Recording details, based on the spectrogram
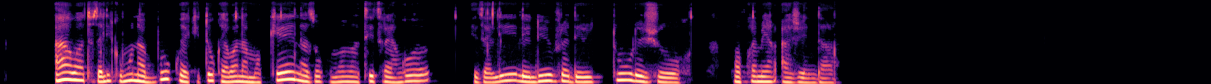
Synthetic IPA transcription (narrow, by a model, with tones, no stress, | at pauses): a˦wa˦to̥˨za˨li˦ko˨mɔ˦na˨bu˦ko˨ja˨ki˨tɔ˦kɔ˨ja˨ba˦na˨mo˨kʰɛ˦na˨zo˦ko˨mɔ˦na˨tʰi˦tʁə˨ja˨ŋɡo˦ | e˨za˨li˦le˨li˦vʁe˨de˨tu˦lə˨ʒu˦˨ʁ | mo˨pχə˦mjɛ˦ʁa˨ʒɛ˨nda˦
